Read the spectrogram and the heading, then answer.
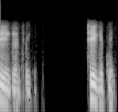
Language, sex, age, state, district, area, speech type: Urdu, male, 45-60, Uttar Pradesh, Rampur, urban, conversation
